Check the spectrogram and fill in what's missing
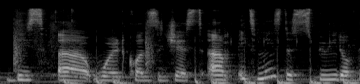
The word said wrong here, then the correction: Zeitgeist: So this is how it's pronounced on Google. – Zeitgeist. – Okay, so it's called Zeitgeist. It's the spirit of the age.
